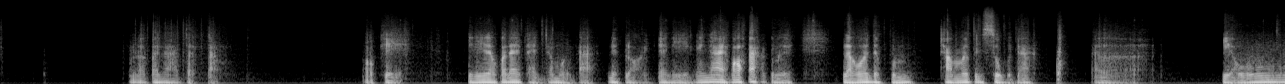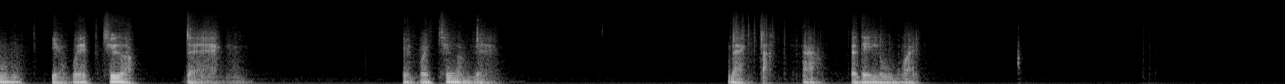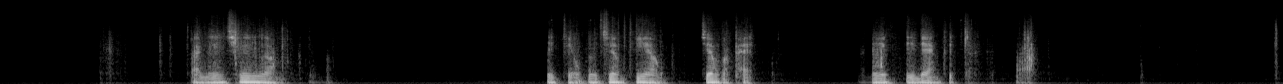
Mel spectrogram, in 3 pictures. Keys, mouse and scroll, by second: 0.3-1.4 drag, 2.4 click, 3.1 click, 4.0 click, 5.1 click, 5.4 right click, 6.7 click, 8.2 right click, 9.4 click, 11.4 click, 12.1 click, 12.7 right click, 17.7-18.9 drag, 18.7 right click, 19.5 click, 21.3-22.7 ctrl+drag, 23.1 click, 25.5 click, 26.4 click, 31.2 click, 31.6 click, 33.3-34.3 ctrl+drag, 34.2 ctrl+right click, 35.3 click, 36.1 right click.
